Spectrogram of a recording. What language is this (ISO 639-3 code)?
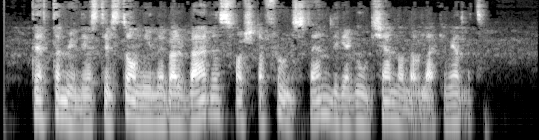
swe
